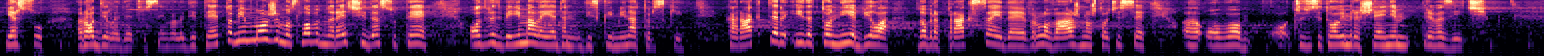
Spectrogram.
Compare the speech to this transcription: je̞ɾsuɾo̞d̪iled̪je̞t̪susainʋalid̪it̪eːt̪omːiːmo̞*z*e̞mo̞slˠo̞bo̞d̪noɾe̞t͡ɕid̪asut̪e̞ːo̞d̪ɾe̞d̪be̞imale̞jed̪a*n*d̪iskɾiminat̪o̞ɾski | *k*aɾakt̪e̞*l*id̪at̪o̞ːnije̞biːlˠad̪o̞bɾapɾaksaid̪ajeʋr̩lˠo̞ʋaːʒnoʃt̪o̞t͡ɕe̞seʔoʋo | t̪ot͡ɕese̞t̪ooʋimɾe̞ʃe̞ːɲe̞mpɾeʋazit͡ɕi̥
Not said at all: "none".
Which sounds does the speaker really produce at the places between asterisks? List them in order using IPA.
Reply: ʒ, n, k, ɾ

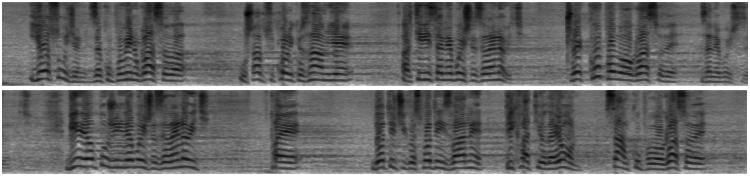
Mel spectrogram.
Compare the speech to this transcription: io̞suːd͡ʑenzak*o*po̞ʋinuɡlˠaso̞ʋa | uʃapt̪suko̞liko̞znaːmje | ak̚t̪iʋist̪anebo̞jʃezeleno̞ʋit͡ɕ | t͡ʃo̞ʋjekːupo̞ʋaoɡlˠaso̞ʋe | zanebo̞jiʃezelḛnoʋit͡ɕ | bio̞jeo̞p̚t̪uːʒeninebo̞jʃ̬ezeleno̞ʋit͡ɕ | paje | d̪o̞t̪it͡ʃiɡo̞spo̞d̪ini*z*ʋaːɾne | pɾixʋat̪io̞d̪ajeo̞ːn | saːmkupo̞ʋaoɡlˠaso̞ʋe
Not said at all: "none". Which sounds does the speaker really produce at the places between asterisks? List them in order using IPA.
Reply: u, z

